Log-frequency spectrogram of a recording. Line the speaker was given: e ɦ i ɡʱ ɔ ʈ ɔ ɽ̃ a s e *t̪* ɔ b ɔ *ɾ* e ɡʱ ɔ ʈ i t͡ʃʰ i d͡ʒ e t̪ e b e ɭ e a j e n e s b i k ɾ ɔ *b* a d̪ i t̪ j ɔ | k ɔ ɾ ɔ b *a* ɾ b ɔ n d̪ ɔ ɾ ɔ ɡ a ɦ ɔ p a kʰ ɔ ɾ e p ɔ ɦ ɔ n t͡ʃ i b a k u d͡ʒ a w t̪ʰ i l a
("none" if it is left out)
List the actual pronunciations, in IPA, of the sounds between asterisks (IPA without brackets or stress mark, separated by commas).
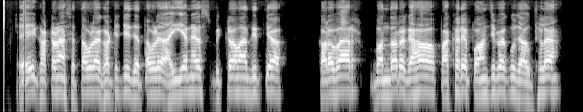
t̪, ɭ, m, a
